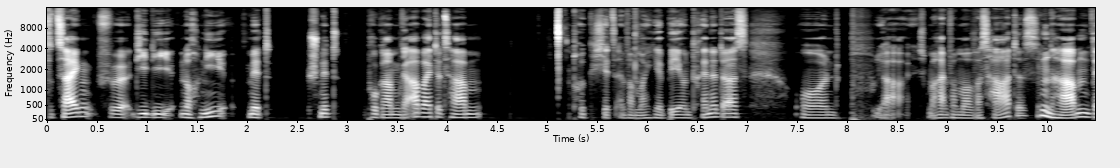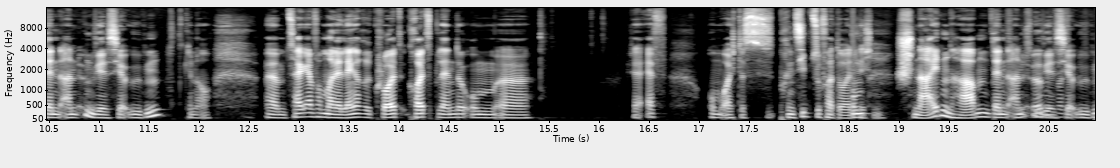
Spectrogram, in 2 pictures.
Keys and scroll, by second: 3.4 ⟲, 9.9 space, 11.7 space, 18.5 space.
